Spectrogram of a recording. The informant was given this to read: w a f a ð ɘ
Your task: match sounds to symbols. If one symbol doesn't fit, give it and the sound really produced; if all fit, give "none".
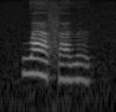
none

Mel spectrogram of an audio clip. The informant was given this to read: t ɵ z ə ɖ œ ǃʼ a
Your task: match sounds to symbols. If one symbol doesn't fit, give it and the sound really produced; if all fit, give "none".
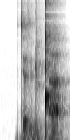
œ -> ɵ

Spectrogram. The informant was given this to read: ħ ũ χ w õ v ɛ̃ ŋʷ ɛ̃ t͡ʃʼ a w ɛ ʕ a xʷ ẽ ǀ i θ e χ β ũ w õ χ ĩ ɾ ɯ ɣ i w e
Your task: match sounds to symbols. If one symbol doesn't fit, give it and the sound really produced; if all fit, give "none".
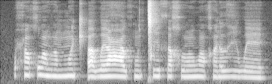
none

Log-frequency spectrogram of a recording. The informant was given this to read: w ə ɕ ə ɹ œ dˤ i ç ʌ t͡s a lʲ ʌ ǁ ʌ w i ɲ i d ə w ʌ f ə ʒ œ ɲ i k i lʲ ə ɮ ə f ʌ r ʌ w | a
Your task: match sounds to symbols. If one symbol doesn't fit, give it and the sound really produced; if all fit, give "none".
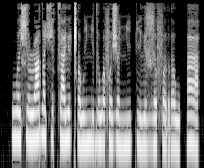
none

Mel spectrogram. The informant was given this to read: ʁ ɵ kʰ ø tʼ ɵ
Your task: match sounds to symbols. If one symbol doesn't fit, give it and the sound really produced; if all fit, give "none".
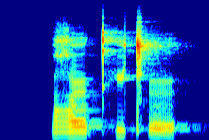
ø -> y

